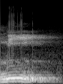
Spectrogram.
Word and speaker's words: knee: Suppose knee, K and double E, knee. Knee, we have to make silent K. K must be omitted.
